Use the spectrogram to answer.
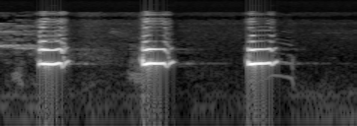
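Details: Francolin giving three short, clear, whistled notes, each slightly rising and evenly spaced about seven tenths of a second apart, against silence.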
